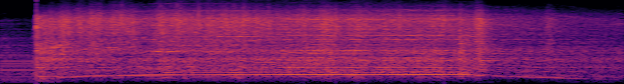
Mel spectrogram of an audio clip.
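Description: An InnoMix Surya mixer grinder jar whirs into a loud, steady high-pitched grinding that starts abruptly, holds for about three seconds, then winds down as the motor stops.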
